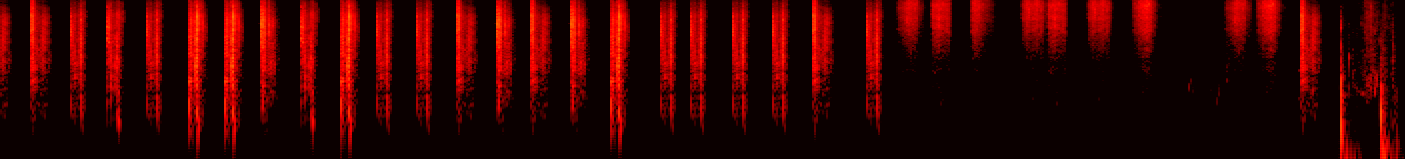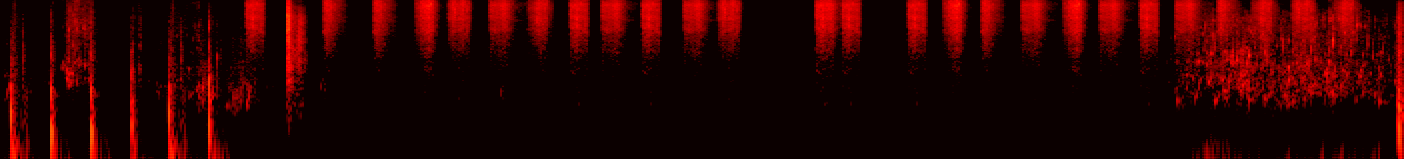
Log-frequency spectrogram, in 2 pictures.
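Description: Quick, even footsteps crunch over sand and grass.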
